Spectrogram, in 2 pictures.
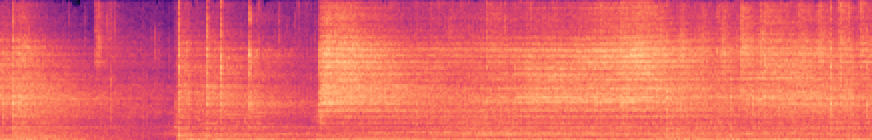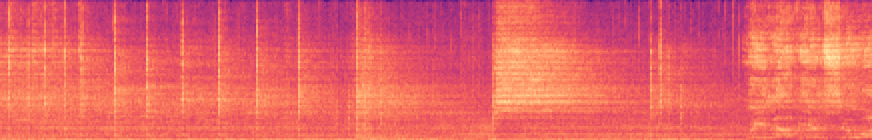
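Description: Live military band with drum kit and horns playing a rock-and-roll number. The sound dips briefly about a second in, then the full band with drums comes back in.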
